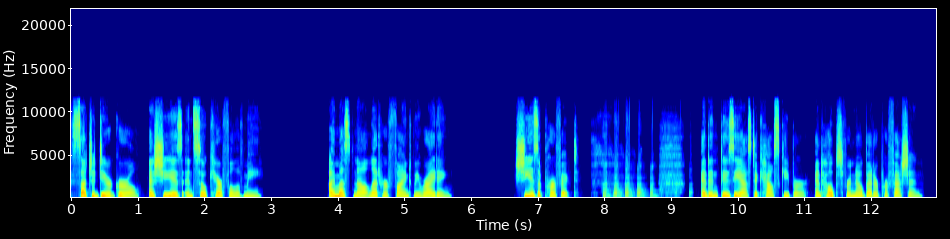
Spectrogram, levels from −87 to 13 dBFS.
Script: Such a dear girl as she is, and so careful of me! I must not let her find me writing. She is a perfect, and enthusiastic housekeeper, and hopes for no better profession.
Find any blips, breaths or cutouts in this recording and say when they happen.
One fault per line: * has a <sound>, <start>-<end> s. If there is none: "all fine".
* has a laugh, 7.8-9.3 s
